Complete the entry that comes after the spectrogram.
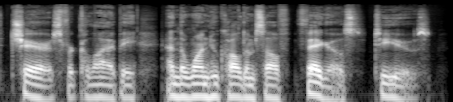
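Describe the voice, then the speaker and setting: A man speaks at a fairly slow pace with a dark, mellow tone. The very clean recording has a silent background and a dry, close sound with no echo. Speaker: author narrating own audiobook. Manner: measured, suspenseful storytelling pace; shifts into character voices for quoted dialogue.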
